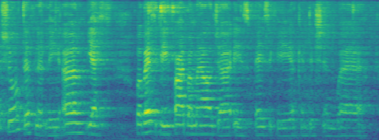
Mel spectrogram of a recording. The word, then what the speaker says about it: fibromyalgia: I can never pronounce this right. So it's called fibromyalgia. Fibromyalgia. Yes. It's spelled G-I-A, so sometimes I'm like fibromyalgia.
